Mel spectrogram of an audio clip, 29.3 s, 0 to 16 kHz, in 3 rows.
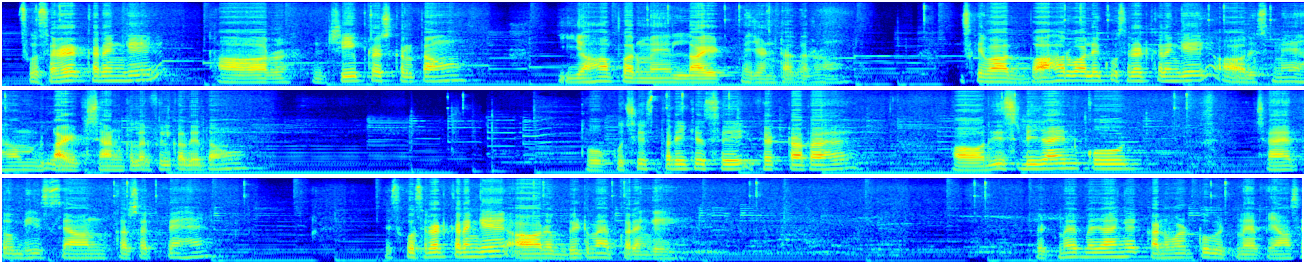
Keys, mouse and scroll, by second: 3.3 ctrl+z, 4.1-4.8 typing, 6.6 click, 10.8 ctrl+click, 11.2 click, 12.7 ctrl+z, 14.3 click, 17.2-17.6 scroll down 1, 19.0 click, 20.8-21.3 scroll up 1, 22.1 click.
